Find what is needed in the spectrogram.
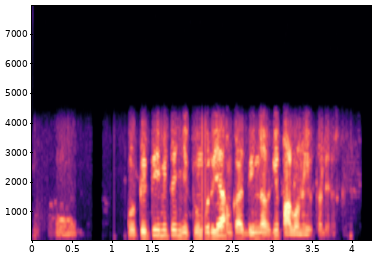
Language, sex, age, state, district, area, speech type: Santali, male, 18-30, West Bengal, Birbhum, rural, conversation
